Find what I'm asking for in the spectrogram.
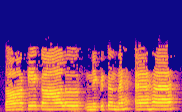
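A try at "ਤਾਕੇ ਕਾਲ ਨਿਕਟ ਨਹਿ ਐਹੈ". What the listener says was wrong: ये भी एड़े दिया दलावा हाहे दिया दलावा दीर्घ मात्रावा हन। आए है नहीं कहना, ए है इस तरह उच्चारण करना है। ताके काल निकट नह ऐ है।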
